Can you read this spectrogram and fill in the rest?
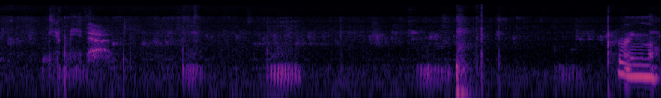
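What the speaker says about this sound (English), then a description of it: "Purring the whole time." A cat on a farm purrs in soft, low, rumbling bursts, close by, partly masked by quiet murmured voices and handling noises.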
